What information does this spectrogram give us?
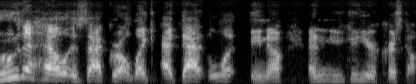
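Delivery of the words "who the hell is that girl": big, really loud hollered outburst. Retelling turning to a brother in a movie theater: imitating himself yelling loudly. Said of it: "I said it really loud".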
